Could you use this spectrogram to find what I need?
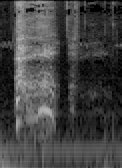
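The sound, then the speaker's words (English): One big, exaggerated sneeze in a field full of ragweed: a sudden loud, breathy burst with a voiced, falling tone that cuts off sharply, followed by a faint short exhale and near silence. “And Valis is going to let out this big, awful sneeze.”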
